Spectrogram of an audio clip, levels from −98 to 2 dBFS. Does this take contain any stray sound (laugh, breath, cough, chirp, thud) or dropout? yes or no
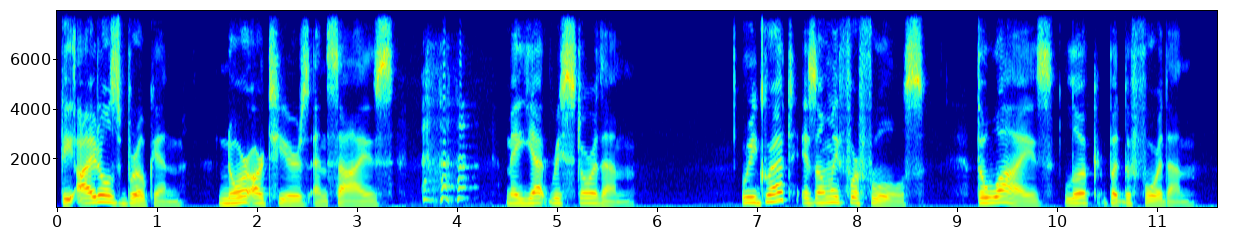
yes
